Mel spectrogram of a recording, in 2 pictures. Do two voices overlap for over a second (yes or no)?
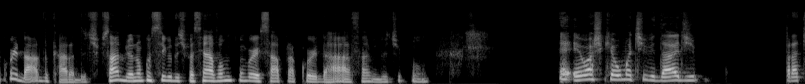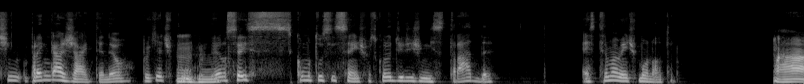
no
